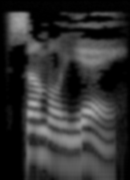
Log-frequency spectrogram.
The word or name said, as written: sommelier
